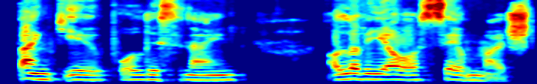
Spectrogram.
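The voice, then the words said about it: Put-on Australian or Irish accent. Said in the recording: “Do you like my Australian accent? It might be Irish. I'm not sure.”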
